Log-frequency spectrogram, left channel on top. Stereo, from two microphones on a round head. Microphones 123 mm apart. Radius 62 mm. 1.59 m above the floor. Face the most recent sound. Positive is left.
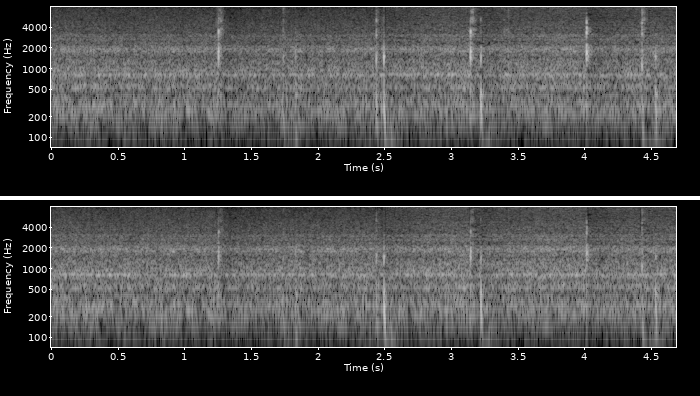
turn(degrees=70)  # may be behind; listen again after turning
